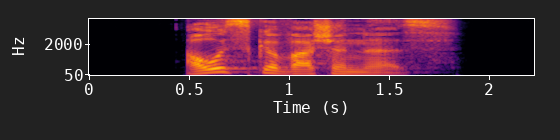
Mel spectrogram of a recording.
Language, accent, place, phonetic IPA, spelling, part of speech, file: German, Germany, Berlin, [ˈaʊ̯sɡəˌvaʃənəs], ausgewaschenes, adjective, De-ausgewaschenes.ogg
- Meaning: strong/mixed nominative/accusative neuter singular of ausgewaschen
